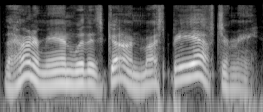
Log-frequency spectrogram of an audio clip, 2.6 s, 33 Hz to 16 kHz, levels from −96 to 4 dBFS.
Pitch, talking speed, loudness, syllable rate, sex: 160 Hz, 225 wpm, -17 LUFS, 4.8 syllables/s, male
